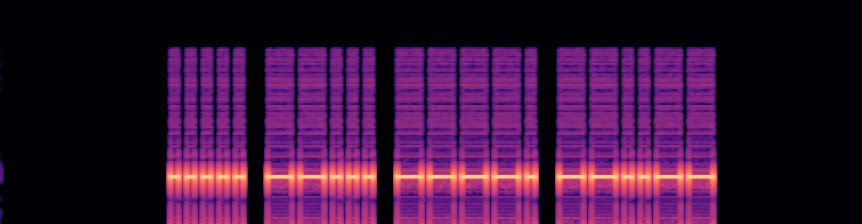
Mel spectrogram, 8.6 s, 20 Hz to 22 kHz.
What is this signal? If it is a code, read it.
Morse code, heard as a keyed tone, about 15 wpm, 800 Hz. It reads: 579,
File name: RSTs / RST-mp3s / Various RST @13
